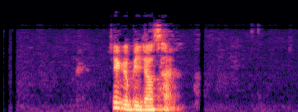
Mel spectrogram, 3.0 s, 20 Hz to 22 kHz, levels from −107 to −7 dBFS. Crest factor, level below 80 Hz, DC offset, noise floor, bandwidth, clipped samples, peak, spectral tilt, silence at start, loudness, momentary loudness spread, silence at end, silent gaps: 20 dB; -52 dBFS; under 0.1%; -65 dBFS; 9.4 kHz; under 0.1%; -2 dBFS; -4.5 dB/octave; 1.15 s; -17 LUFS; 12 LU; 1.25 s; none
